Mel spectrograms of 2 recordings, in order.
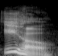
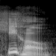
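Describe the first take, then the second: First: The word starts directly with a vowel sound. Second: The word starts with an h sound. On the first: The speaker calls it right. "it's Eho, not Hiho. ... it's like I H O" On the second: The speaker calls it wrong. "not Hiho"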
